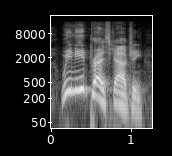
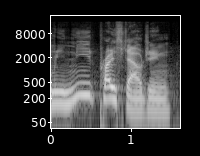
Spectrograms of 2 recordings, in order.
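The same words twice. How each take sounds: First: Need hit higher and louder; stress on need. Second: Said in the usual way. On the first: Shown as a demonstration. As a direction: lean hard on "need" and let it fall. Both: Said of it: "emphasis in the word need".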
